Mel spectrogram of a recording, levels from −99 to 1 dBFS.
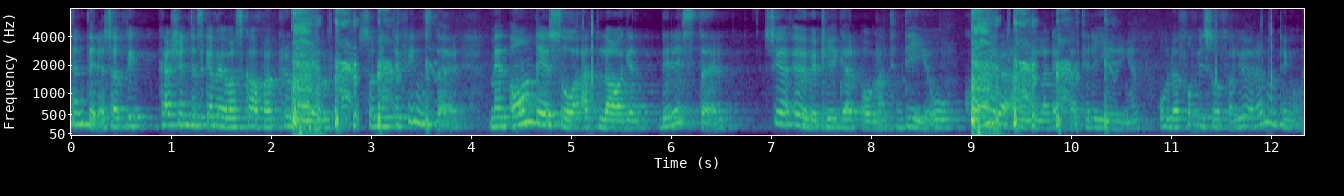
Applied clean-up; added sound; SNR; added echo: none; Cough; 2 dB; reverberation time 0.5 s.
